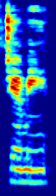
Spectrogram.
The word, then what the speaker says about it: Jimb: So instead, he made his nickname Jim, J-I-M-B. Because it's spelled like limb, where the B is silent.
